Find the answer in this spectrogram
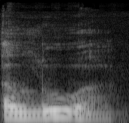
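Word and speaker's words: Eloah: to the singular form of Elohim it is pronounced alua H 433 it occurs 60 times in the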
